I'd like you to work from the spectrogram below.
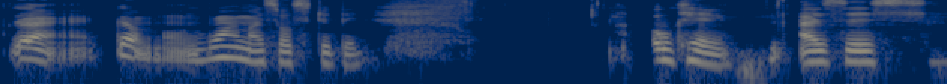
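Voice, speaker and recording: A woman rambling through an improvised fan story, halting and correcting herself with fillers and apologies. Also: low voice, no echo.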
